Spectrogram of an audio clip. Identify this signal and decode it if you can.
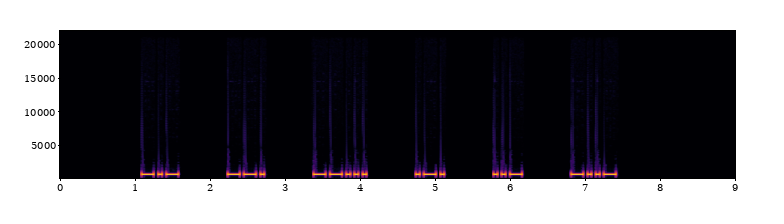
Morse code, heard as a keyed tone, about 23 wpm, spaced as for 10 wpm, 700 Hz. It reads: KG7RUX
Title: USA Call Signs - 6 Characters - 4x Character Spacing - 22wpm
